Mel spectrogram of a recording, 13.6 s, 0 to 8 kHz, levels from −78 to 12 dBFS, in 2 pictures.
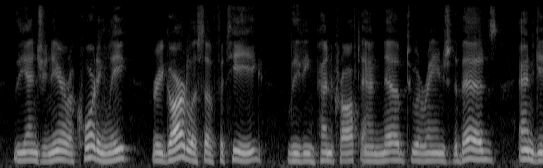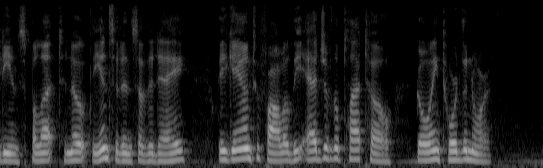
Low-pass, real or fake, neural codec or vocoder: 7.2 kHz; fake; codec, 16 kHz, 2 kbps, X-Codec, WavLM features, trained on Multilingual LibriSpeech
